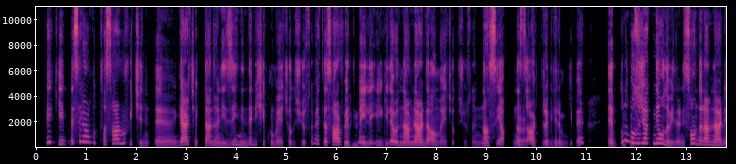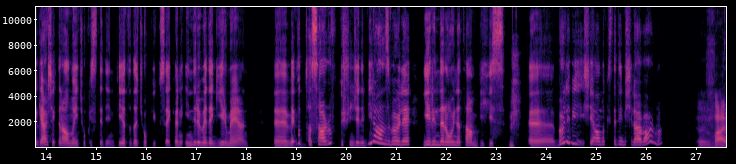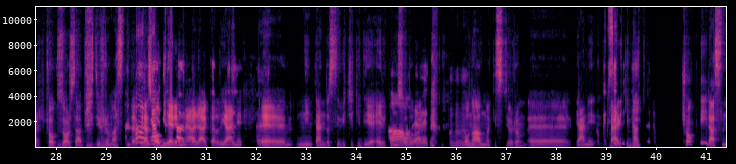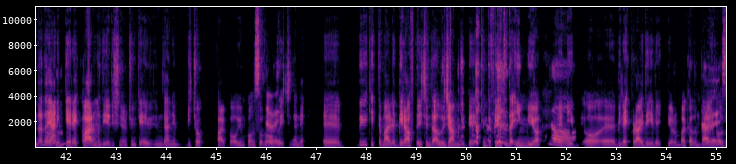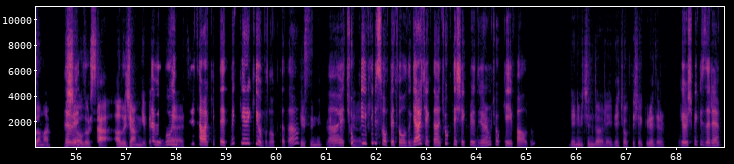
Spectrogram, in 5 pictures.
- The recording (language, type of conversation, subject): Turkish, podcast, Evde para tasarrufu için neler yapıyorsunuz?
- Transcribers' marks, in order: other background noise; chuckle; laughing while speaking: "sabrediyorum"; laughing while speaking: "Ha"; chuckle; chuckle; chuckle; in English: "Black Friday'i"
